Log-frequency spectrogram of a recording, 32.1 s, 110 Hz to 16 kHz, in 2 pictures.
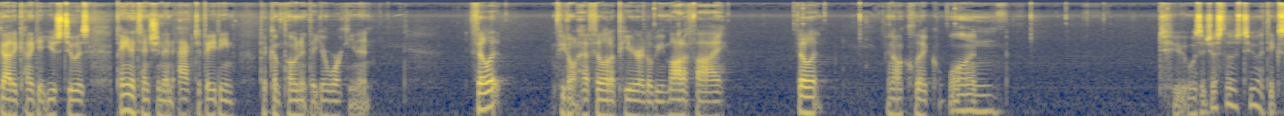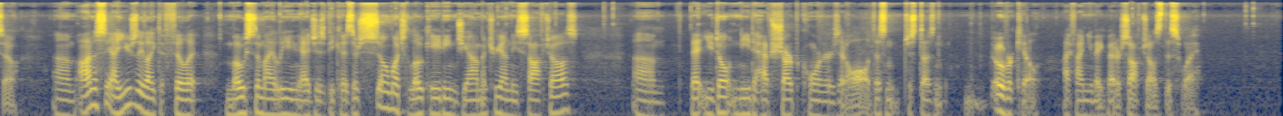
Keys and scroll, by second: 26.2 Delete, 26.8 2, 27.6 shift+Left, 28.1 Tab.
